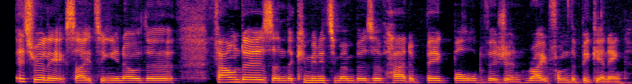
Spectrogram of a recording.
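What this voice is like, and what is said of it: English accent. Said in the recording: “you're from England, obviously. I love the accent.”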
